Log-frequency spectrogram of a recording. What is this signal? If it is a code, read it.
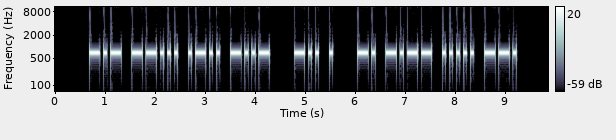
Morse code, heard as a keyed tone, about 17 wpm, 700 Hz. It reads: K7LX DE NY5G
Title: USA Callsign DE Callsign - 4 Characters - 17wpm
